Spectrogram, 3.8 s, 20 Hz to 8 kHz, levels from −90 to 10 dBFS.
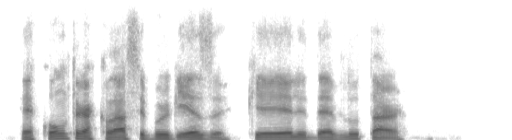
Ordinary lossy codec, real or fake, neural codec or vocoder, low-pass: Opus, 16 kbps; fake; codec, 16 kHz, 8 kbps, FunCodec, trained on Chinese and English, 25 frames a second; 7.2 kHz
